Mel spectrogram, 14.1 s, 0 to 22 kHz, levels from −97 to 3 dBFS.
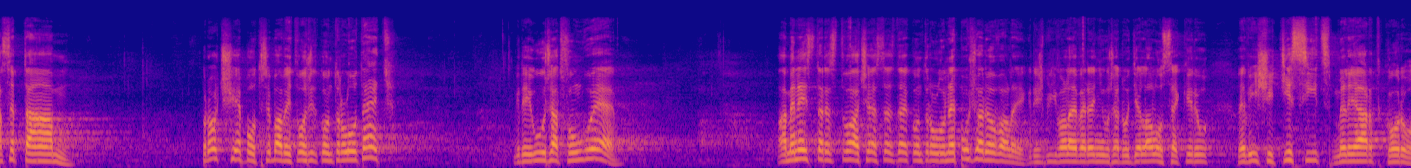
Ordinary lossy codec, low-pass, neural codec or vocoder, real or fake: AAC, 96 kbps; 14.4 kHz; vocoder, 48 kHz, 128 mel bands, Vocos; fake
